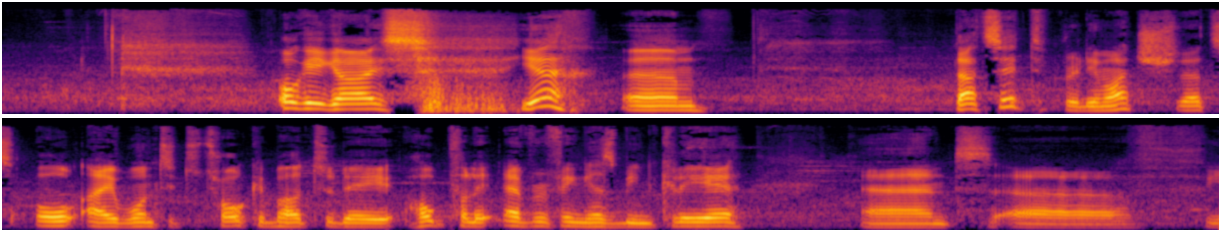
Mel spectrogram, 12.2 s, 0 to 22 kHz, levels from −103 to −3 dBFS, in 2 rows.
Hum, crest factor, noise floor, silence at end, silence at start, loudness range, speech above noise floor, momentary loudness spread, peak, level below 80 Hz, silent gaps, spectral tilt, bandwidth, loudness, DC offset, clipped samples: none; 20 dB; -49 dBFS; 0 s; 0.6 s; 5 LU; 29 dB; 17 LU; -2 dBFS; -74 dBFS; none; -3 dB/octave; 17 kHz; -21 LUFS; under 0.1%; under 0.1%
